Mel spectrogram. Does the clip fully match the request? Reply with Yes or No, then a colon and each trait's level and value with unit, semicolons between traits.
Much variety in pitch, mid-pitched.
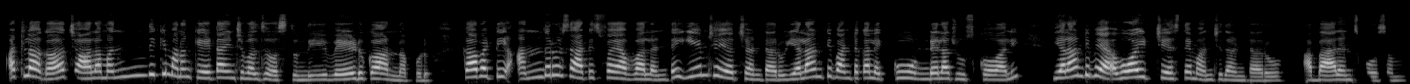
No: wide, 6.8 semitones; very high, 280 Hz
